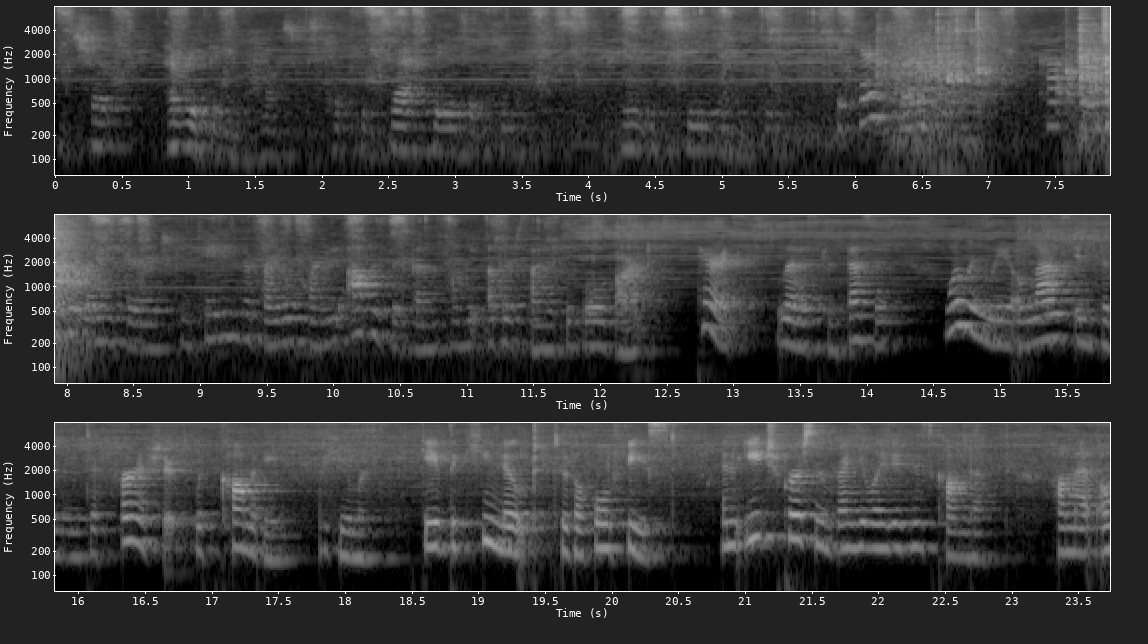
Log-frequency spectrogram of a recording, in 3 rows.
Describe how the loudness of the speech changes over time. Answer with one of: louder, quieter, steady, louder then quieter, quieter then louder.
louder.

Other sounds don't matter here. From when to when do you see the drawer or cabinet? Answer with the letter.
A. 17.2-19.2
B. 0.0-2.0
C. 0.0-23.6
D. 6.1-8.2
D.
